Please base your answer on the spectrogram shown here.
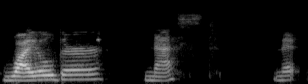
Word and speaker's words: Wilderness Knits: So it's like Wilder Nest Knits. Am I saying it right when I say Wilderness? Because I just think it sounds like wilderness.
